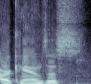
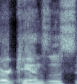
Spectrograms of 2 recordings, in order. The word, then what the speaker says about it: Arkansas: and pronounce this come on what like it's pronounced Arkansas yeah yeah and everywhere but when you go there um I know that it's our Kansas and we got our Kansas City and the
